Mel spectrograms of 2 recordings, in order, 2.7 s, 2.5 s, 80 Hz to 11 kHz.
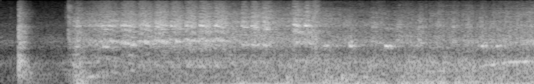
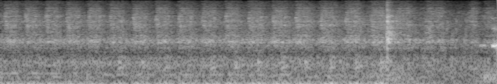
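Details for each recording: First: Air-cooled 1600 engine freshly installed in a VW bus, first key turn in the vehicle after earlier no-crank trouble: brief crank, then it catches and settles into a steady, even idle; owner notes leaks, rubs and a suspected intake leak. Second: VW Bus with freshly installed 1600 flat-four, first start in the vehicle: lumpy idle with a steady hiss over the pulses, carbs audibly sucking air; owner suspects an intake air leak, unconfirmed; hissing at idle.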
